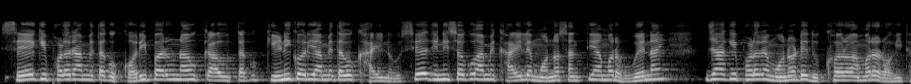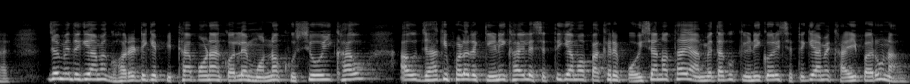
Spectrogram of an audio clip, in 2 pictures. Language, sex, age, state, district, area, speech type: Odia, male, 18-30, Odisha, Dhenkanal, rural, spontaneous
